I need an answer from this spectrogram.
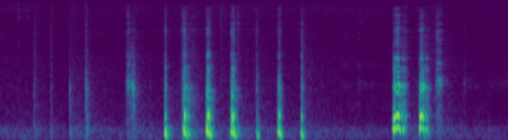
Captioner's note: Ketawa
